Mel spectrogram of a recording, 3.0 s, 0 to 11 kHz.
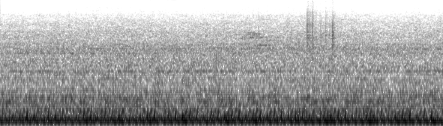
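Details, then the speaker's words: Nissan 350Z with broken Tomei exhaust, startup from under the car: deep idle rumble with a fast puffing, ticking chuff on every firing pulse; exhaust leak at the header flange, which is missing bolts. "It's obviously leaking underneath where that exhaust is completely toast. That sounds so fucked."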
